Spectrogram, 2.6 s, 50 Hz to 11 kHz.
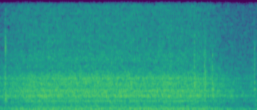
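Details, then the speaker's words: Dodge Charger after HVAC blower motor replacement, engine on: steady airflow rush with a smooth fan hum and no rattle or squeal; much quieter than before, normal blower operation. "Alright, just for a comparison, I'm going to go ahead and turn the blower motor on. Here we go. 1. Oh, that's much quieter."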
